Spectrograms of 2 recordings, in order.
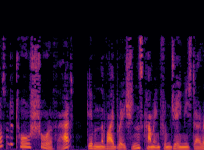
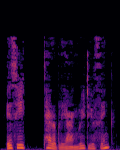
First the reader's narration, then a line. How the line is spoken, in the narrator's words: I asked in a low voice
